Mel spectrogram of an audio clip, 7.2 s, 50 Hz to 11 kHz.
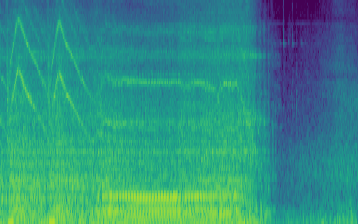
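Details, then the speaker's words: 2017 supercharged Sea-Doo RXT-X 260 jet ski restarted inside the shop with water in the intercooler: two blips, then an uneven, stumbling idle before it cuts out; a misfire caused by the water in the intercooler. "he drove it back and he had had a little misfire well there we go body in a cooler would give you that symptom like a misfire now you know"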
